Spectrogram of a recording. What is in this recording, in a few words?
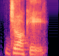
"jockey", Indian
